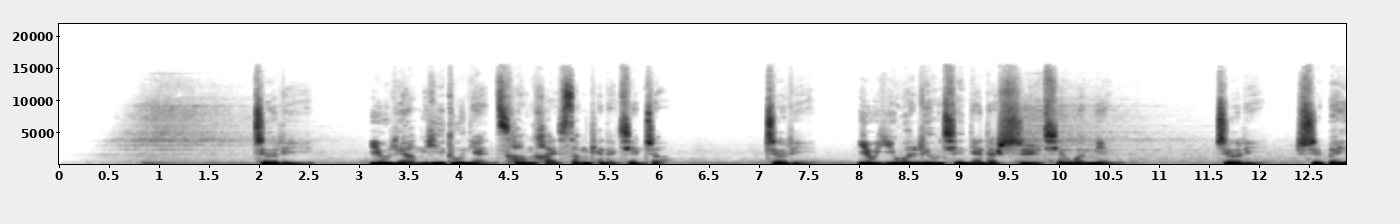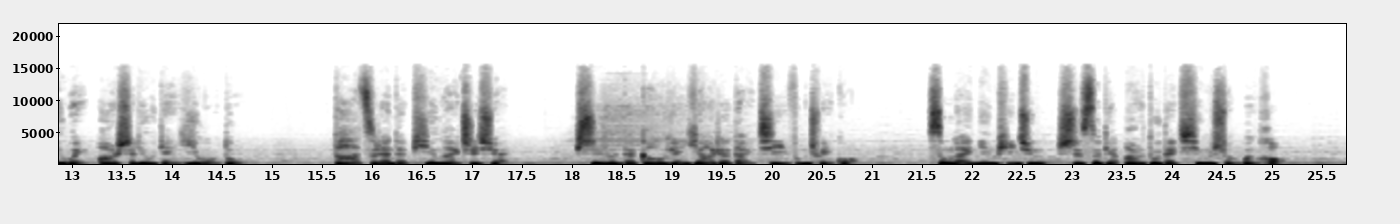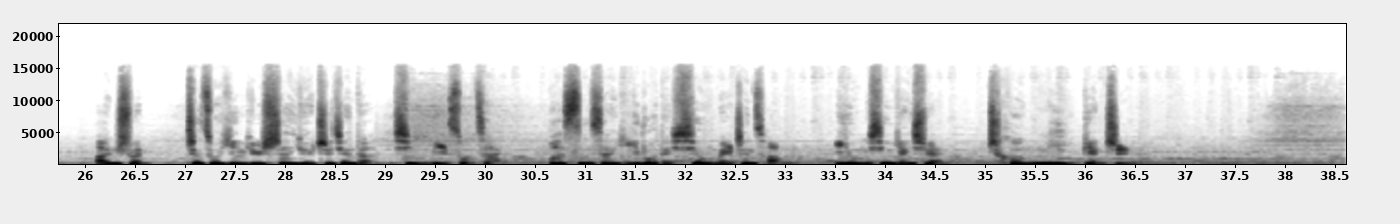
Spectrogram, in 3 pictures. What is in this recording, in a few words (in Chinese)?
男 专题 大气 抒情 旅游宣传片; 安顺; 中央电视台CCTV8台标声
